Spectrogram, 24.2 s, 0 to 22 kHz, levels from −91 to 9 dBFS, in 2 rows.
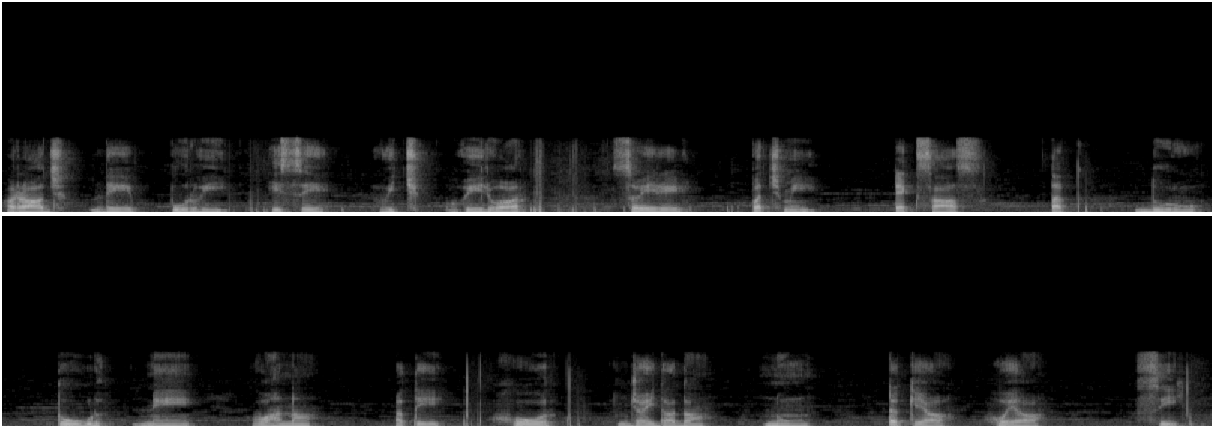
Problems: constant background noise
